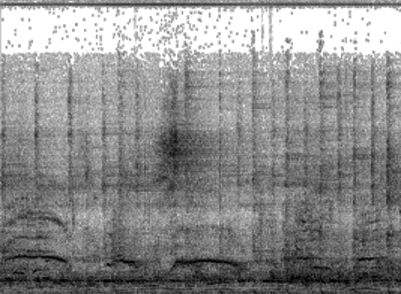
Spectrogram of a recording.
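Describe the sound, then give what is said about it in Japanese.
A dense crowd screams and shouts over one another in a steady, loud roar, with frantic high-pitched cries rising and falling throughout: a panicked audience packed on the dance floor of a nightclub in Tokyo at night. “パニック状態に陥ったダンスフロア、オーディエンスの叫び声が終わらぬ夜を引き裂く。”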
